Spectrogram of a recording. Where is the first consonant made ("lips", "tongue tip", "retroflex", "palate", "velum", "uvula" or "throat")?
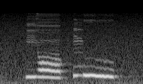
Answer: palate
